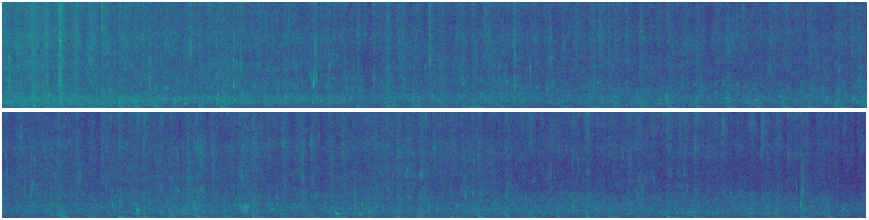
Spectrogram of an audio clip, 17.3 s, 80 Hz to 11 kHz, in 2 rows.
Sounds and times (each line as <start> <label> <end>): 0.0 ride on a pedal boat 17.2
